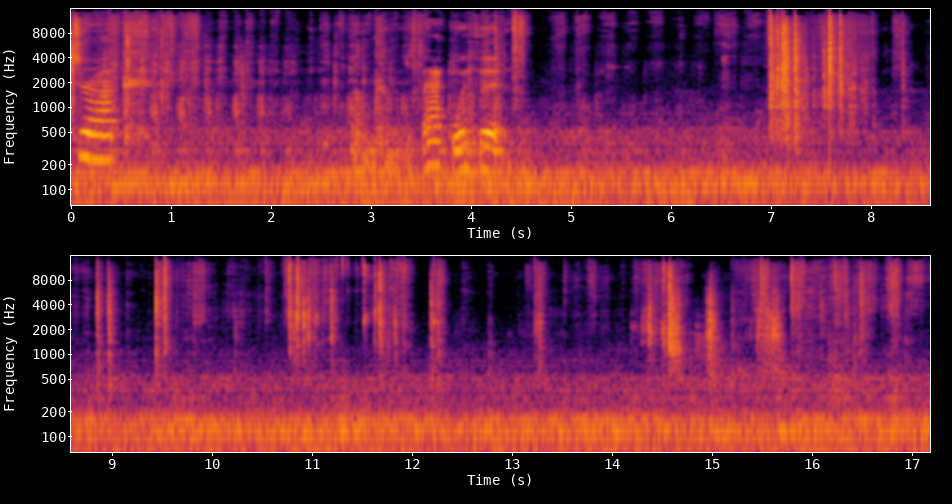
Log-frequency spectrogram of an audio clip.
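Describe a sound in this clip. A thin plastic sheet crinkles and rustles in short bursts.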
